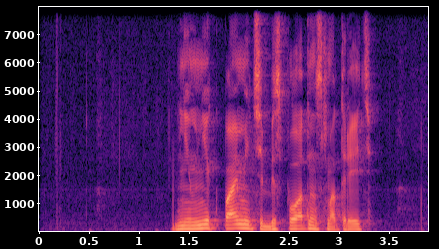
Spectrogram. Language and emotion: Russian, neutral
